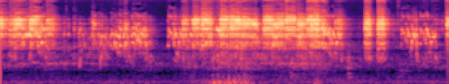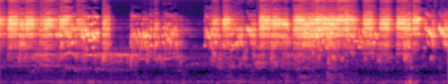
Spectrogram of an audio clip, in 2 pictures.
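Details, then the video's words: Continuous chattering budgerigar warble meant to trigger breeding, rapid twittering and rasping notes in long runs with a few sharp pauses and a low knock early on. "Periquitos 🦜australianos para activar su reproducción"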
